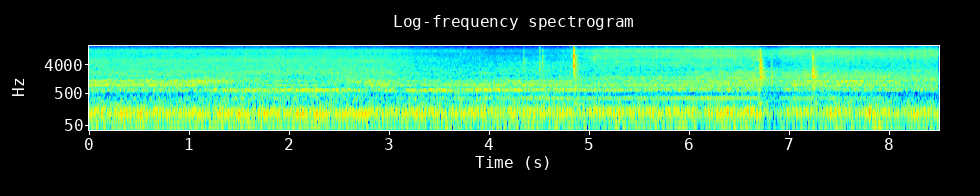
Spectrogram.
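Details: 1991 Toyota Land Cruiser HZJ75 with a 6.0 LS V8 swap, hood open: smooth, steady V8 burble at idle with an even beat, no ticks or misfires; healthy normal idle.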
